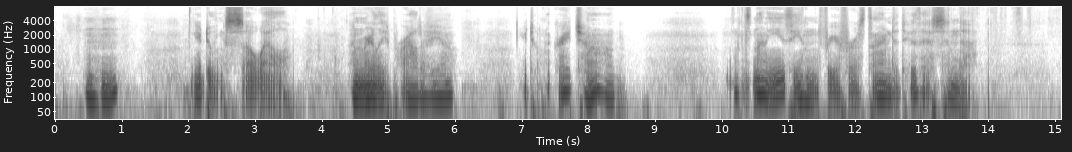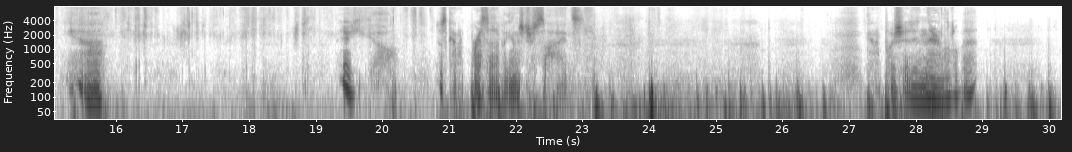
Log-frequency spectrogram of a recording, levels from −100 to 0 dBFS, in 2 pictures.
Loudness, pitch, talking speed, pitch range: -39 LUFS, 95 Hz, 95 wpm, 85-115 Hz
